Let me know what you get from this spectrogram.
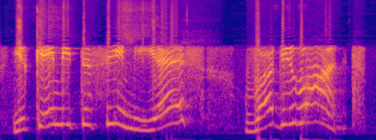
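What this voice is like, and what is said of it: Put-on Russian accent. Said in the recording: “this new Russian accent I came up with”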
